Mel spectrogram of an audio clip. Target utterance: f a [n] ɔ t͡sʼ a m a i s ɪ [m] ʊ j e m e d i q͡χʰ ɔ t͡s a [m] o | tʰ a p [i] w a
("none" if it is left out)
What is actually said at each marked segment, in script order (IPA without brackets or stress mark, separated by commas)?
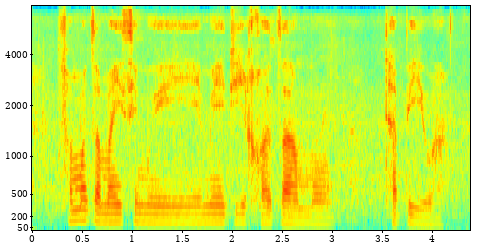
m, m, m, iː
